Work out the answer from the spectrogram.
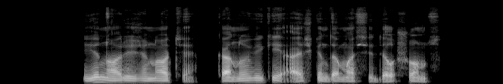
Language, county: Lithuanian, Kaunas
